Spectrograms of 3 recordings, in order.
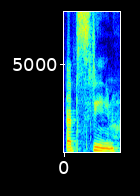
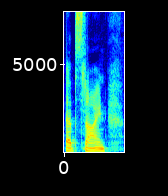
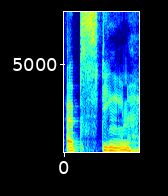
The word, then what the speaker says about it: Epstein: So Brian's last name is pronounced Epstein, not Epstein. publicly, as in the press, particularly in the US. Brian's last name was pronounced as Epstein due to understanding that to be the more common American pronunciation.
